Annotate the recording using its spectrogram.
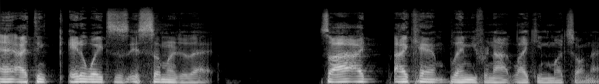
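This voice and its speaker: In a very clean recording with a silent background and a dry, close sound with no echo, a man talks at a moderate pace with an unremarkable speaking voice, medium pitch and fairly even intonation. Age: 20s. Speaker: podcast host. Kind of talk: casual chat.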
